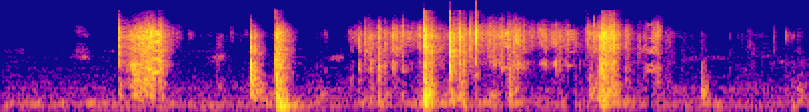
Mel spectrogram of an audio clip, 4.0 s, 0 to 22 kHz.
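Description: Packaging of a 2018 Inception baseball card box being torn open by hand: a short rip, two sharp snaps, then a longer stretch of tearing and crinkling.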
